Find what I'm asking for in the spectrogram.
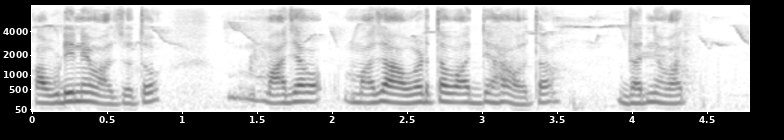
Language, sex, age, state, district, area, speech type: Marathi, male, 18-30, Maharashtra, Thane, urban, spontaneous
